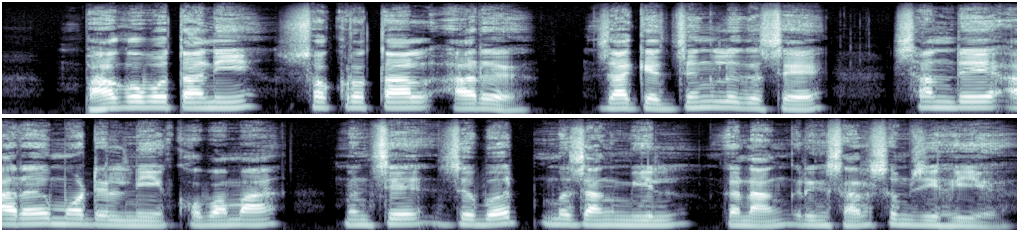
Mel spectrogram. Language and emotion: Bodo, neutral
